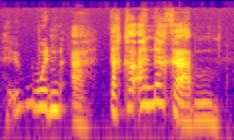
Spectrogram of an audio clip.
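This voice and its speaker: A woman's voice: sits high, sing-song, a little slow, fairly bright tone, no room sound, exaggerated voice. A Filipino woman acting a nagging, practical middle-aged village wife in an audio drama. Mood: chiding.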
